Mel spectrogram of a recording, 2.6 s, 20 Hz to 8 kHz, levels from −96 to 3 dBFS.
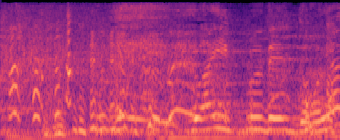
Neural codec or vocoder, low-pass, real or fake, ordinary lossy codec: none; 7.2 kHz; real; none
